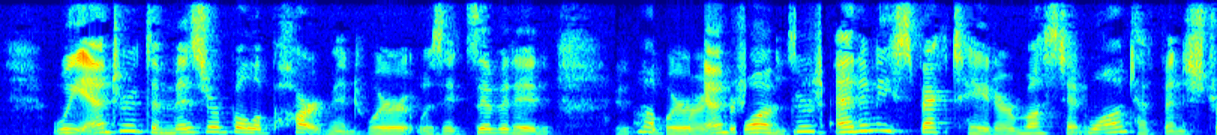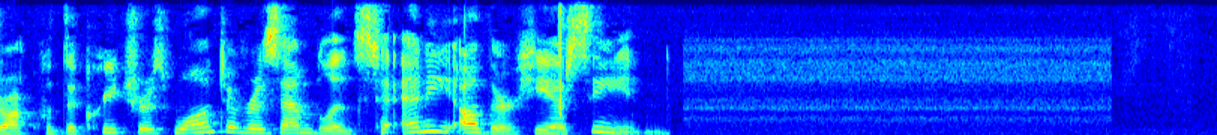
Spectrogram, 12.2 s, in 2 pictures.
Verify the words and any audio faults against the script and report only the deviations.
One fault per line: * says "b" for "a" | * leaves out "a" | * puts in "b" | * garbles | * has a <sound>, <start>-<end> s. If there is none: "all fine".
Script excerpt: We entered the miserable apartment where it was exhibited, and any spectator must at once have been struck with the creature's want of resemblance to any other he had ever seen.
* garbles
* says "want" for "once"
* leaves out "ever"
